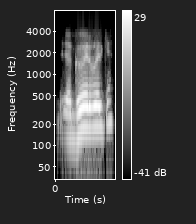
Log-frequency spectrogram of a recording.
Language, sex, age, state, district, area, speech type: Kashmiri, male, 30-45, Jammu and Kashmir, Bandipora, rural, conversation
